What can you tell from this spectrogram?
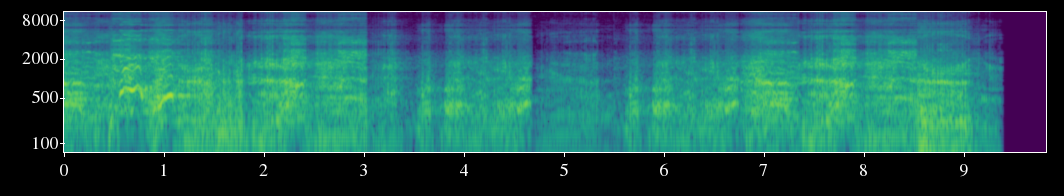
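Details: Several pigs grunting and squealing in a dense, harsh, noisy chorus of overlapping rough calls, with louder bursts near the start and end and a short quieter gap midway.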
